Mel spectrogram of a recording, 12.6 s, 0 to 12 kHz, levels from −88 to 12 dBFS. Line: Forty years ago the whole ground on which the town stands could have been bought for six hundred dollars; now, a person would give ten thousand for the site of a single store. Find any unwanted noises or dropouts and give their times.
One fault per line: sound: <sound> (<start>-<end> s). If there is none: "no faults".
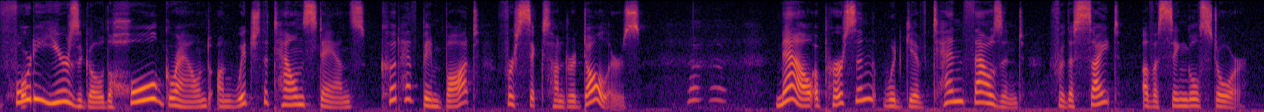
sound: laugh (6.9-7.3 s)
